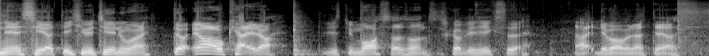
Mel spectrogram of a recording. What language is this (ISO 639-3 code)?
nor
